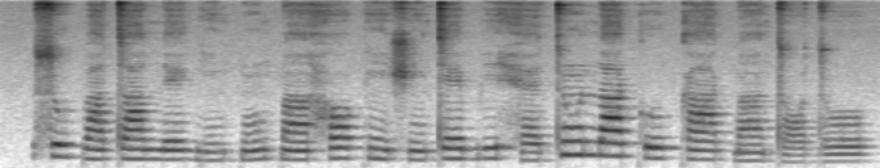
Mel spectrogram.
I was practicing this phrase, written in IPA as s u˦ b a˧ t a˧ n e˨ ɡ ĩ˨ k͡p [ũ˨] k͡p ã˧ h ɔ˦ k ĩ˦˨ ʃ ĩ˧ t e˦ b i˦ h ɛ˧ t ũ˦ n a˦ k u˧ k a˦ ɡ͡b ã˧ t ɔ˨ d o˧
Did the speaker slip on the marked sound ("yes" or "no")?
yes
